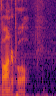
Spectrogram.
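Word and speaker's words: Van der Poel: I'm going to start using Vanderpool. I like Vanderpool. Vander Vander ser sounds very North American, doesn't it? They're going to hate me for that. But it's pool.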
